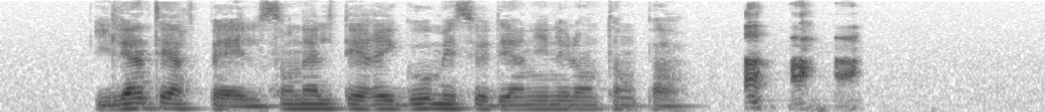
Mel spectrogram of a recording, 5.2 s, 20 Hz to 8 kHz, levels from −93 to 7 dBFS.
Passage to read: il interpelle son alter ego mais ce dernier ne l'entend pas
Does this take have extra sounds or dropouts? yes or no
yes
